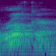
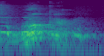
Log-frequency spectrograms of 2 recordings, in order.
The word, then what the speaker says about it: Rooker: Rucker, you know? – Right. Rooker. You guys always mispronounce his damn name. It's Rooker. R-O-O-K-E-R. – I love it. – It's not Rucker.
